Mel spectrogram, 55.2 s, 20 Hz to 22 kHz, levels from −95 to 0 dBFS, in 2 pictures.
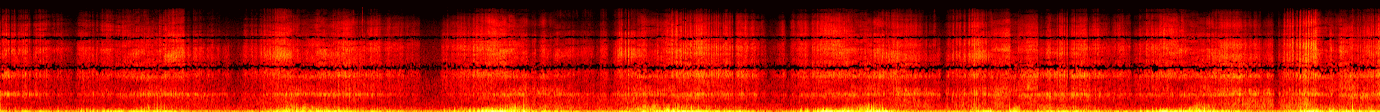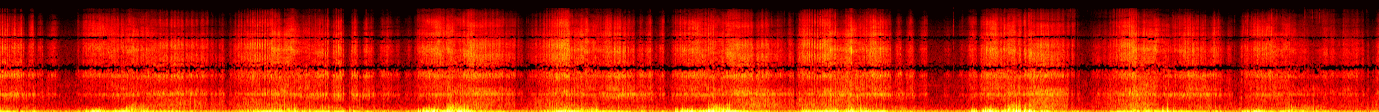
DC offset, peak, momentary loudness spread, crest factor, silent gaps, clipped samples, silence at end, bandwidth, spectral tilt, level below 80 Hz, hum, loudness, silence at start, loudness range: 0.4%; 0 dBFS; 19 LU; 20 dB; none; under 0.1%; 0 s; 11.5 kHz; -4.5 dB/octave; -22 dBFS; none; -27 LUFS; 0 s; 10 LU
